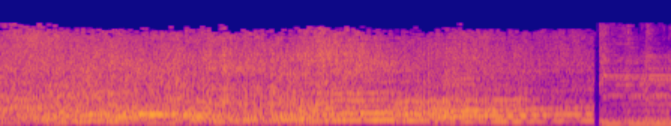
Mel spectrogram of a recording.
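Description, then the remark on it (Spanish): A loud car engine revs hard and accelerates, its pitch sweeping up and down for several seconds before cutting abruptly into a steady, lower engine drone at the end. “Ahora pisamos a fondo el acelerador y enroscamos el puño de gas.”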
